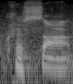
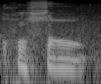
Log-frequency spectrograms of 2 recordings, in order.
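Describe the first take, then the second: First: The word is said with an English accent. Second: The word is said with a French accent.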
